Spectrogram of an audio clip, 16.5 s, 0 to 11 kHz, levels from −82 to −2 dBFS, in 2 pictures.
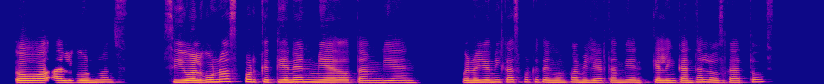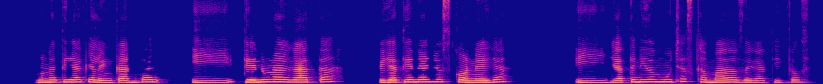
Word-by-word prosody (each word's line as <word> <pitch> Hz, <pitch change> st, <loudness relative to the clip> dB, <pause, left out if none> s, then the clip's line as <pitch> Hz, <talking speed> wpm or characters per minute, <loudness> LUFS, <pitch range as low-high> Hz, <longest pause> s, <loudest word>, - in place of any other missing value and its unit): o 245 Hz, 0 st, +5 dB
algunos 260 Hz, +2 st, +1 dB, 0.3 s
Sí, 265 Hz, -1 st, -1 dB
o 260 Hz, -, +8 dB
algunos 290 Hz, +6 st, +3 dB
porque 300 Hz, -4 st, 0 dB
tienen 280 Hz, +1 st, +2 dB
miedo 270 Hz, 0 st, +2 dB
también, 235 Hz, -3 st, -4 dB, 0.4 s
bueno, 260 Hz, +1 st, +2 dB
yo 270 Hz, -, +3 dB
en 270 Hz, -, +2 dB
mi 275 Hz, -, -1 dB
caso 280 Hz, +1 st, -4 dB
porque 290 Hz, 0 st, -7 dB
tengo 265 Hz, -2 st, +1 dB
un 265 Hz, 0 st, 0 dB
familiar 260 Hz, -2 st, 0 dB
también 265 Hz, 0 st, -2 dB
que 260 Hz, -, 0 dB
le 255 Hz, -, +3 dB
encantan 255 Hz, +3 st, -1 dB
los 255 Hz, -2 st, -2 dB
gatos, 295 Hz, +5 st, -6 dB, 0.8 s
una 265 Hz, +1 st, +2 dB
tía 285 Hz, 0 st, 0 dB
que 290 Hz, -2 st, 0 dB
le 255 Hz, -, +2 dB
encantan 255 Hz, +5 st, -1 dB, 0.3 s
y 245 Hz, +3 st, -4 dB
tiene 275 Hz, 0 st, +6 dB
una 305 Hz, -1 st, +1 dB
gata 275 Hz, +4 st, -1 dB, 0.4 s
que 260 Hz, -, +1 dB
ya 270 Hz, 0 st, +5 dB
tiene 295 Hz, +1 st, 0 dB
años 305 Hz, 0 st, -4 dB
con 265 Hz, -4 st, +3 dB
ella 290 Hz, +7 st, 0 dB, 0.6 s
y 240 Hz, -4 st, -3 dB
ya 250 Hz, 0 st, +1 dB
ha -, -, -17 dB
tenido 300 Hz, +1 st, +1 dB
muchas 310 Hz, +2 st, -2 dB
camadas 270 Hz, -1 st, +1 dB
de 265 Hz, -1 st, 0 dB
gatitos, 260 Hz, +2 st, -8 dB
270 Hz, 170 wpm, -23 LUFS, 255-285 Hz, 0.8 s, o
